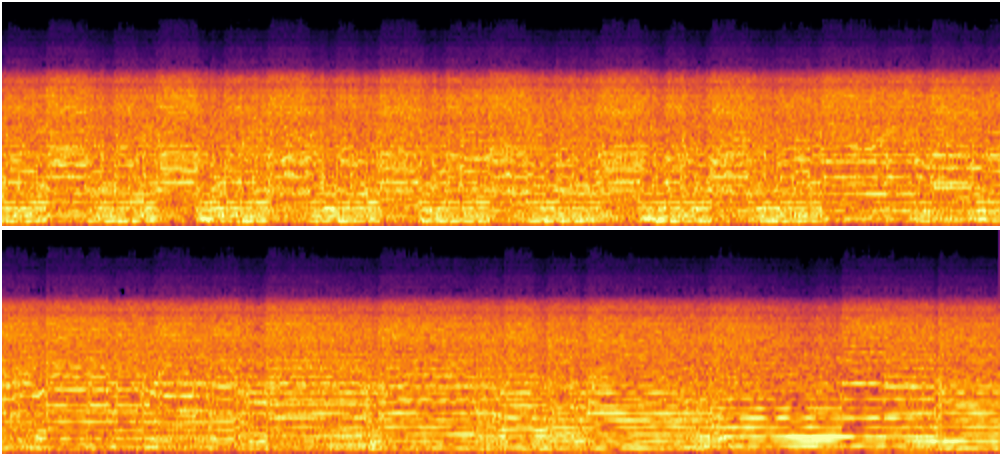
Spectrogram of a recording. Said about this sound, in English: when you listen to this riff by itself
